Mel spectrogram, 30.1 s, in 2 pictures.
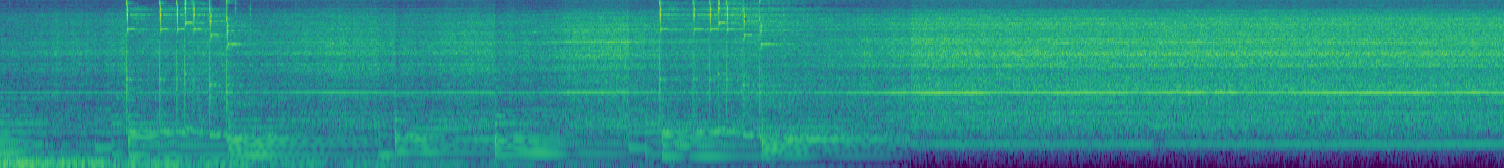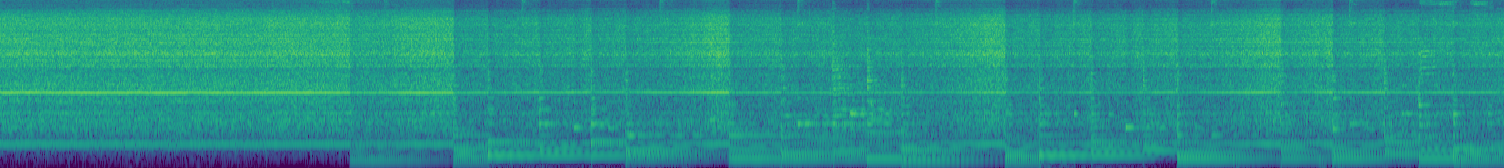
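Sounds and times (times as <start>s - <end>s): upbeat background music: 0.0s - 9.2s, 18.6s - 30.0s
hot air gun blowing: 0.4s - 30.0s.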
